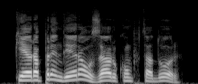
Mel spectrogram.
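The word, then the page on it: computador: Brazilian Portuguese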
